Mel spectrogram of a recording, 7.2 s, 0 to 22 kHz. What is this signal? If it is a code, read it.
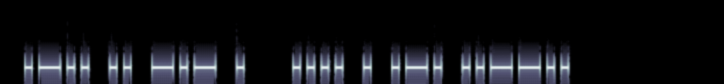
Morse code, heard as a keyed tone, about 17 wpm, 700 Hz. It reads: LIKE HER?
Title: Sentences from Top 100 Words 17wpm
